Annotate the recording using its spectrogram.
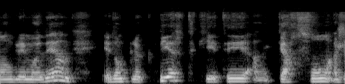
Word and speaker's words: cniht: ça s'écrit C-N-I-H-T, en le prononçant en anglais de l'époque, ça donnerait Knirt.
